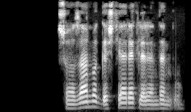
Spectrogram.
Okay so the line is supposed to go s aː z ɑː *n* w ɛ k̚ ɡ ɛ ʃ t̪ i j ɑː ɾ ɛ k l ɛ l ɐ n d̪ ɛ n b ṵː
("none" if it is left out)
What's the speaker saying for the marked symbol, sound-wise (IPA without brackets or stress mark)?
n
